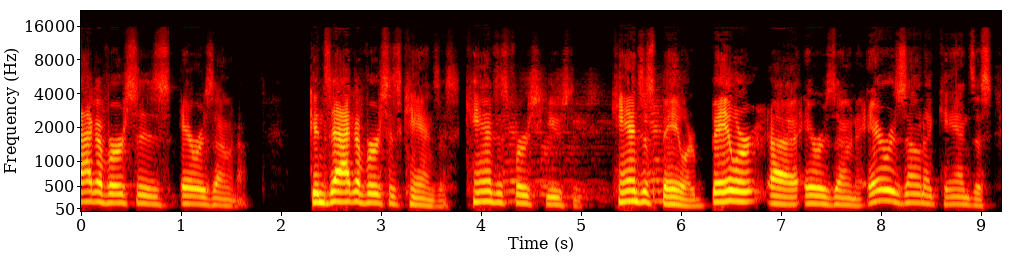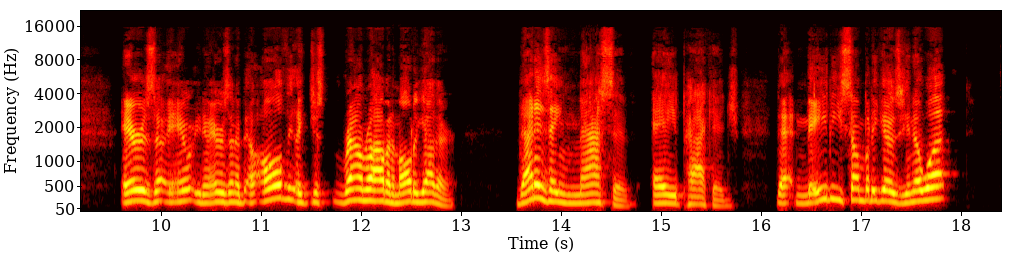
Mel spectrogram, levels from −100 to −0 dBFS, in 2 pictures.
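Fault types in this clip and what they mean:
de-emphasis applied wrongly: A treble cut meant to reverse pre-emphasis hit audio that didn't need it, so highs fall smoothly, about 10 dB down at 10 kHz, muffling the speech.
feedback echo between two devices: One device replays another's microphone, which recaptures it, so words return roughly every fifth of a second, about 19 dB below the speech, thinning and ringing.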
